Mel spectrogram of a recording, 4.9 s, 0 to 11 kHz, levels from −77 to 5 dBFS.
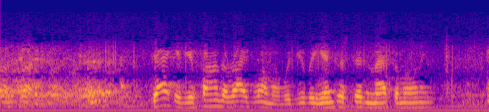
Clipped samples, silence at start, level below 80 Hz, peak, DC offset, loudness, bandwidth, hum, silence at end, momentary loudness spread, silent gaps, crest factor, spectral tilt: under 0.1%; 0 s; -40 dBFS; 0 dBFS; under 0.1%; -17 LUFS; 7.8 kHz; 60 Hz at -40 dBFS; 0 s; 8 LU; none; 16 dB; -8 dB/octave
